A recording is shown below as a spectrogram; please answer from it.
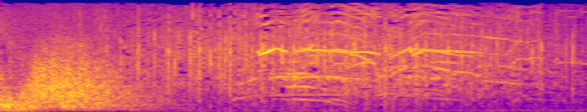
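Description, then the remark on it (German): A crowd claps and cheers continuously, a dense wash of applause with excited shouts and whoops rising over it, loud and steady throughout. The audience is applauding a magic trick in which the magician Zerfetti made the mayor vanish. “Die Leute klatschen und freuen sich, dass der Bürgermeister weg ist.”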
